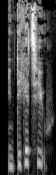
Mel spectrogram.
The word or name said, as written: indikativ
